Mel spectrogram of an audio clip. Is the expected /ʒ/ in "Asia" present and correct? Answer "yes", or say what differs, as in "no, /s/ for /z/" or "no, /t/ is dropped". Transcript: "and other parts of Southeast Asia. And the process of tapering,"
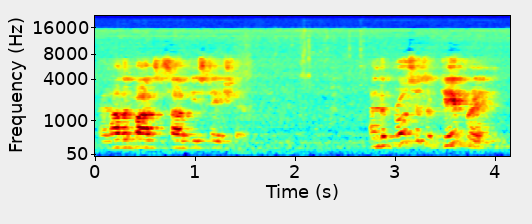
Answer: no, /ʃ/ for /ʒ/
